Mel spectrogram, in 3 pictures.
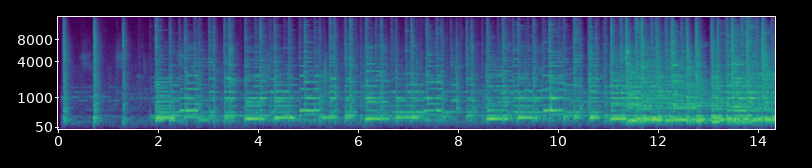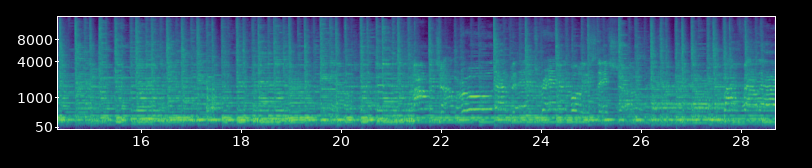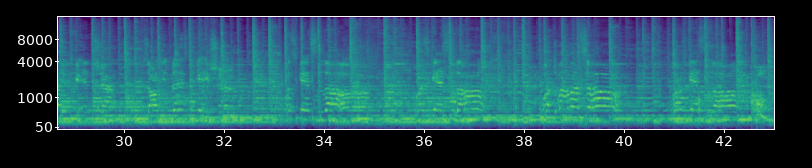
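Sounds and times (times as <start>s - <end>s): acoustic guitar: 0.1s - 43.0s
man singing: 21.2s - 43.0s.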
